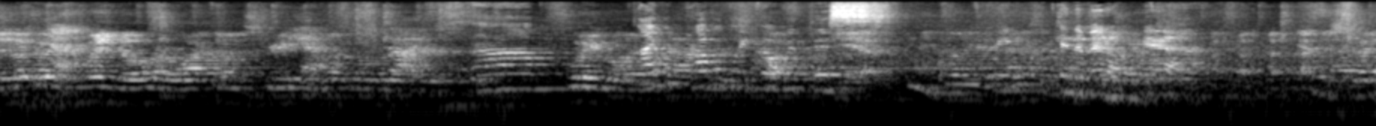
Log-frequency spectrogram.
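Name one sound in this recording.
A second woman speaks and answers close by.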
